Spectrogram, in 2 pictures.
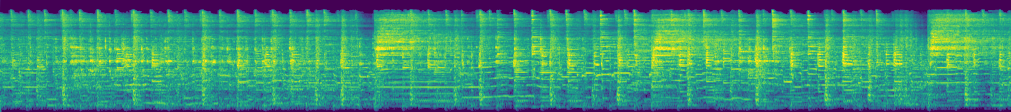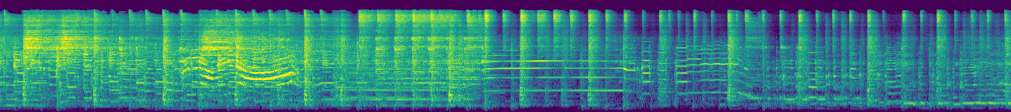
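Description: Live blues band playing an instrumental stretch with electric guitars, bass guitar and drum kit. About two-thirds of the way through, a lead line bends notes up and down with a wide vibrato. The band plays quieter and sparser over the last few seconds.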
